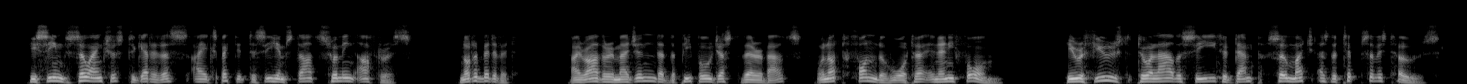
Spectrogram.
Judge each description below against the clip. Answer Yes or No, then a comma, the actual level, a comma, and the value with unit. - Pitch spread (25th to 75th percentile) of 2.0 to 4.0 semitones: Yes, average, 3.4 semitones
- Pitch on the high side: No, low, 135 Hz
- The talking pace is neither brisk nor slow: No, fast, 220 wpm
